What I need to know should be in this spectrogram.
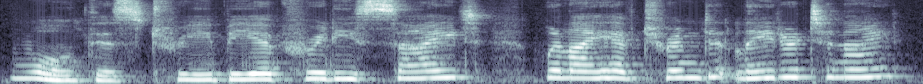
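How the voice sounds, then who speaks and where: A woman's voice: high-pitched, steady tone, unhurried, a little mellow, voice pushed up. A woman voicing a sweet, fretful maid in a children's storybook, with a dainty manner. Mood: pleased. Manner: sighing, dainty.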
